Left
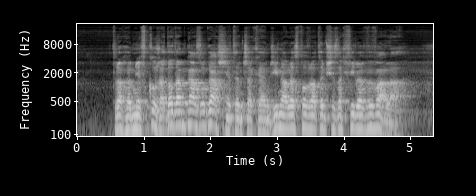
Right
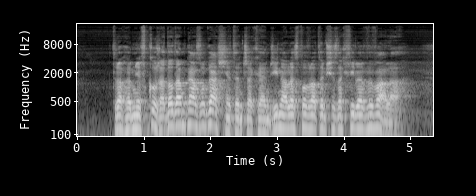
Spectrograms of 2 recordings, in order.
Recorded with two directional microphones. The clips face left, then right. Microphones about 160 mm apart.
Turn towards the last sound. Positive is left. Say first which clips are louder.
# right 3 dB
turn(degrees=-70)  # may be behind; listen again after turning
